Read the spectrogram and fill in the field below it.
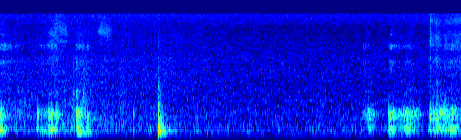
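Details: Jack, a pet dog, asleep and snoring indoors in a small room: rough, breathy snorts in bursts near the start and again toward the end, with a sharp snort in the middle and quiet pauses between breaths.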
